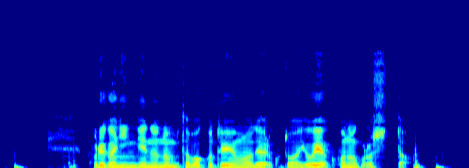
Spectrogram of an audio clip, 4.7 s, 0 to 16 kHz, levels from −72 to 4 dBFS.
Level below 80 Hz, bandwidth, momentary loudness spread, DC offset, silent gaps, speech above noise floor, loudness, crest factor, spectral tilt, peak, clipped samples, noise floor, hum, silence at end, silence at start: -52 dBFS; 11.5 kHz; 15 LU; under 0.1%; none; 28 dB; -25 LUFS; 22 dB; -6 dB/octave; -4 dBFS; under 0.1%; -53 dBFS; none; 0.25 s; 0.15 s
